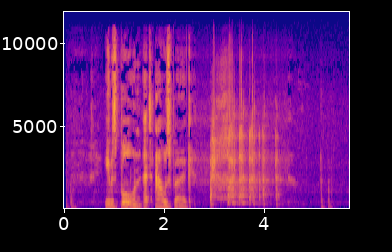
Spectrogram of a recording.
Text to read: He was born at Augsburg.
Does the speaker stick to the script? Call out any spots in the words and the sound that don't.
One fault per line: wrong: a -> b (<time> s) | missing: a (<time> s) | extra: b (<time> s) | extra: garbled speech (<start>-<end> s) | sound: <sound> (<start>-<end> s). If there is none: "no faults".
sound: laugh (2.9-4.5 s)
